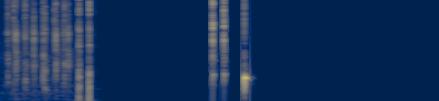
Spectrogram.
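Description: Computer keyboard typing sound effect: a quick run of key clicks in the first second, then two more clicks and a short ping about two and a half seconds in.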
